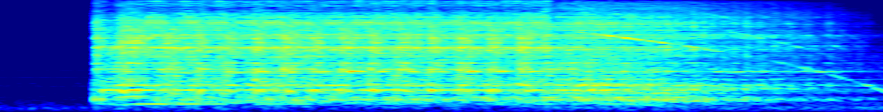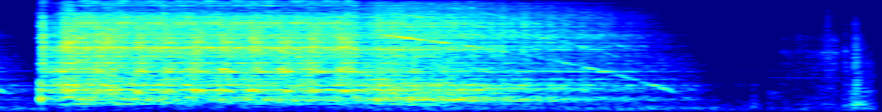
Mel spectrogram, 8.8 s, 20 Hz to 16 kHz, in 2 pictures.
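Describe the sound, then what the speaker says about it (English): A 2008 Mitsubishi Eclipse with an intermittent no-start fault cranks twice, each a loud, steady starter whir lasting about four seconds without catching, separated by a brief pause. "I'm going to crank the engine and see what the signal looks like."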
